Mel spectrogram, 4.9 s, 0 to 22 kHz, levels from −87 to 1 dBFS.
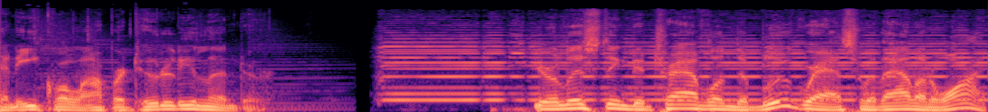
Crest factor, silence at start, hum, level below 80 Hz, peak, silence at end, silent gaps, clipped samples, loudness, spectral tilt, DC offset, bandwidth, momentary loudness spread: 12 dB; 0 s; none; -34 dBFS; -2 dBFS; 0 s; 1.78-1.83 s; under 0.1%; -14 LUFS; -6.5 dB/octave; under 0.1%; 15.5 kHz; 9 LU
